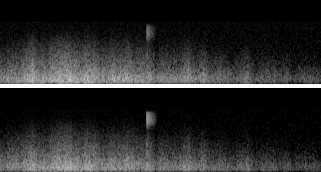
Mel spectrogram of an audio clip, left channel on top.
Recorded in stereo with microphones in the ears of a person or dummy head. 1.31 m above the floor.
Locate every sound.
1.5 s a dropped coin: 35° right (ahead or behind)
